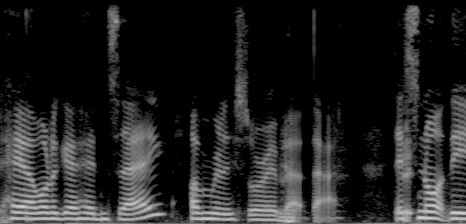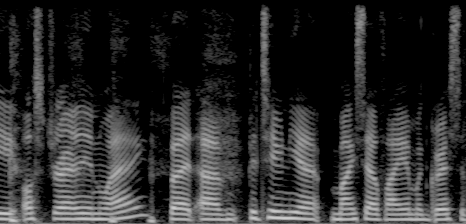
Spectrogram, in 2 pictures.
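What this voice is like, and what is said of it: Australian accent. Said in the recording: “I'm detecting an accent ... So what accent is this? It's quite ... Australian.”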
